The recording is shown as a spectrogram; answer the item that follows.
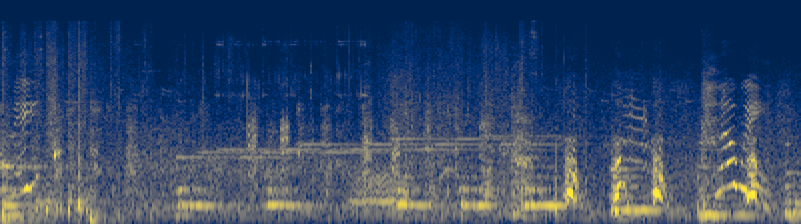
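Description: A cartoon pet triceratops making short, puppy-like yapping barks, a run of calls in the last couple of seconds, over light background music.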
